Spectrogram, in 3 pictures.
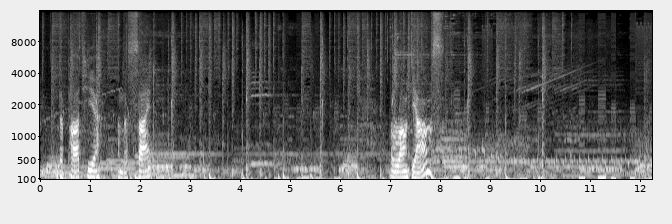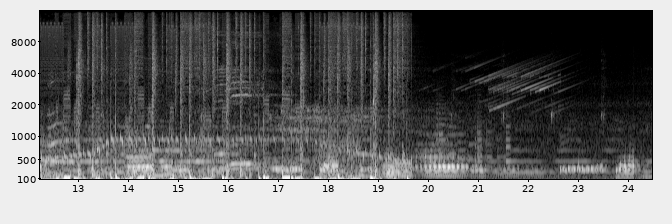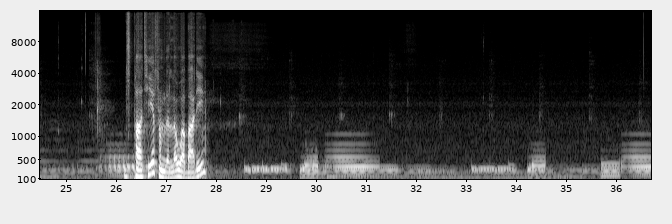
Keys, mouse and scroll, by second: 0.5 click, 1.7 click, 2.8 click, 3.4 middle click, 3.7 scroll up 2, 3.7 middle click, 4.0 click, 5.1 middle click, 6.9 click, 8.9 middle click, 9.3 click, 9.9 middle click, 10.2 click, 10.8 middle click, 11.0 KP_1, 11.1-11.4 scroll up 1, 11.4 click, 12.7 middle click, 13.6 middle click, 13.9 scroll down 2, 14.0 middle click, 14.6-15.2 scroll up 4, 14.8 shift+middle click, 15.6 click, 16.8 click, 17.1 middle click, 17.6 click, 18.1 click, 18.5 middle click, 18.9 click, 19.8 click, 20.4 middle click, 20.9 click, 21.5 middle click, 21.7 KP_1, 21.8 scroll down 7, 21.9 middle click, 22.2 KP_1, 22.3 shift+middle click, 22.5 scroll up 3, 22.6 shift+middle click, 22.9 click, 25.5 scroll down 2, 25.7 KP_3, 25.8 scroll up 3, 25.9 f, 26.3 click, 26.8 click, 28.0 click, 28.6 KP_1, 29.0 click, 31.0 click, 31.3 middle click, 31.6 shift+middle click, 31.6 scroll up 1, 31.9 click, 33.5 click, 34.2 click, 34.6 f, 35.2 click, 36.4 middle click.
